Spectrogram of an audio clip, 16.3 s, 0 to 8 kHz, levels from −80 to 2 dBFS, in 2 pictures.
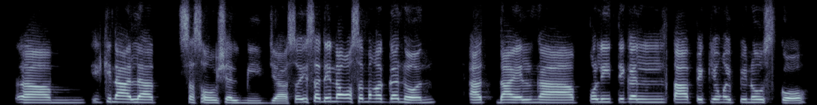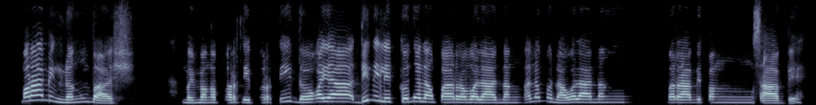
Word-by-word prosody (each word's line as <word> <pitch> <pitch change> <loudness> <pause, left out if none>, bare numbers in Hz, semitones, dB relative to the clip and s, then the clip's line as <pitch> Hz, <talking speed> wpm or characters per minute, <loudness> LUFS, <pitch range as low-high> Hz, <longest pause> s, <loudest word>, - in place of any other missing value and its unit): um, 200 -2 0
ikinalat 225 -3 +2 0.2
sa 215 - -3
social 190 -1 -1
media. 170 -2 -5
So, 230 - -3
isa 255 +3 0
din 275 0 +1
ako 270 0 +5
sa 260 - 0
mga 255 -1 0 0.2
ganoon 205 -2 +1 0.4
at 205 +1 +1
dahil 210 0 +2
nga 200 -1 +3
political 235 -1 -1
topic 220 0 +1
'yung 220 0 -1
ipinost 215 0 -3
ko, 180 -1 0 0.3
maraming 350 -4 +3
nang 220 +5 -3
bash. 165 -7 0 0.5
May 195 -1 -3
mga 205 0 0
parti-partido, 215 +4 -3
kaya 275 -3 +5
dinilete 295 - 0
ko - - +2
na 280 +2 +1
lang 250 -3 +2
para 220 -1 +3
wala 210 -2 +4
ng 205 0 -5
alam 295 +6 -4
mo 290 - -8
na, 205 -7 0
wala 225 +2 +3
ng 225 0 -9 0.4
marami 215 0 +1
pang 210 -1 -9
sabi. 175 -2 +1
215 Hz, 155 wpm, -21 LUFS, 200-240 Hz, 0.5 s, ako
